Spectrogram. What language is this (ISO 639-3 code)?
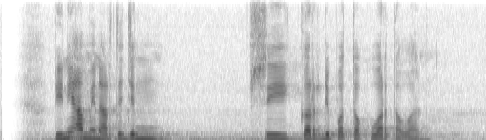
sun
